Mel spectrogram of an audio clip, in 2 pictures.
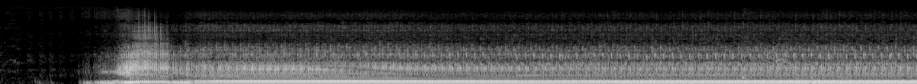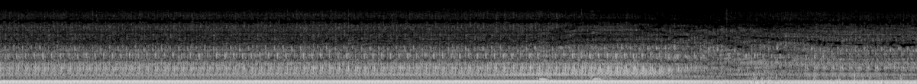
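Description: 2015 Maserati Ghibli SQ4's twin-turbo V6 cold-starting in sport mode: it catches about a second in with a short rev flare, then settles into a loud, steady fast idle.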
